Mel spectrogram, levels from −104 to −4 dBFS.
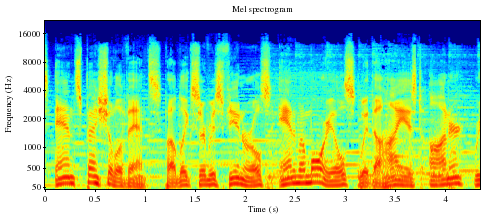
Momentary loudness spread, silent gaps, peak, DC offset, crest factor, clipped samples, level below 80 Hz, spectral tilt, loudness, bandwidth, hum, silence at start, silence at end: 3 LU; none; -4 dBFS; 0.1%; 14 dB; under 0.1%; -32 dBFS; -5.5 dB/octave; -17 LUFS; 13 kHz; none; 0 s; 0 s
